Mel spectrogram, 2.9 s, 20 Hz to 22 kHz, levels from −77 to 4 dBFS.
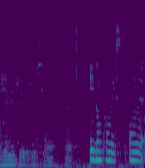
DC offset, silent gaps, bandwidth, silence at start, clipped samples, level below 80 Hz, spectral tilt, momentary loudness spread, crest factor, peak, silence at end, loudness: under 0.1%; none; 15.5 kHz; 0 s; under 0.1%; -68 dBFS; -6 dB/octave; 20 LU; 18 dB; -26 dBFS; 0 s; -43 LUFS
